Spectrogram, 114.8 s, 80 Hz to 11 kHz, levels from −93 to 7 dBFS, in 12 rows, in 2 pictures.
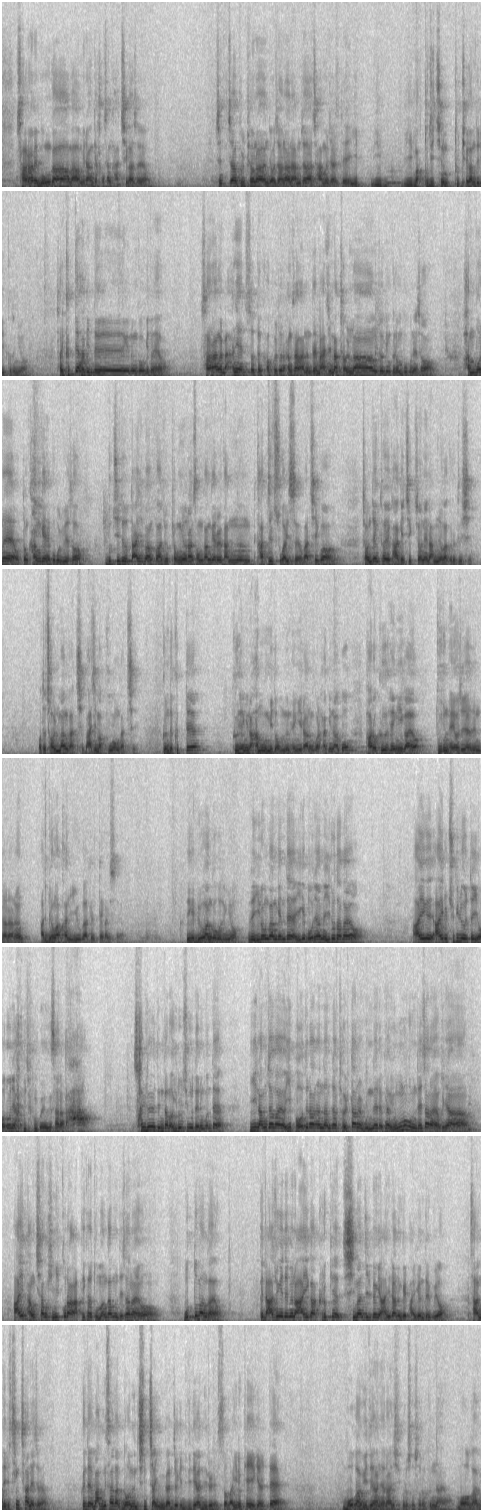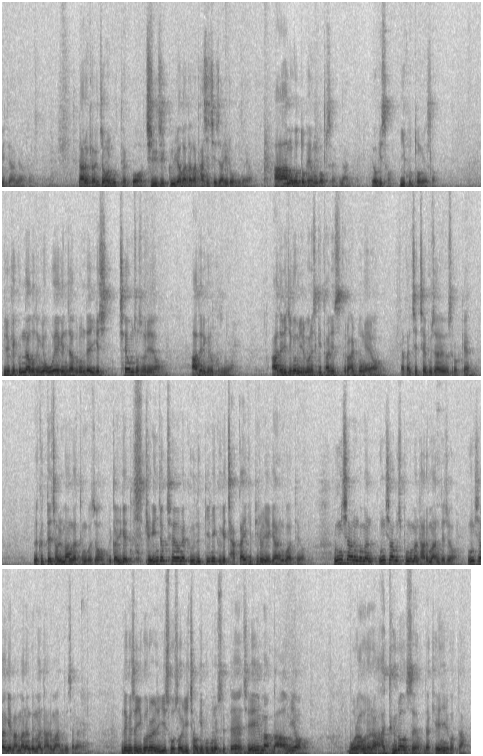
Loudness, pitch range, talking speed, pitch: -15 LUFS, 115-160 Hz, 345 characters per minute, 135 Hz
